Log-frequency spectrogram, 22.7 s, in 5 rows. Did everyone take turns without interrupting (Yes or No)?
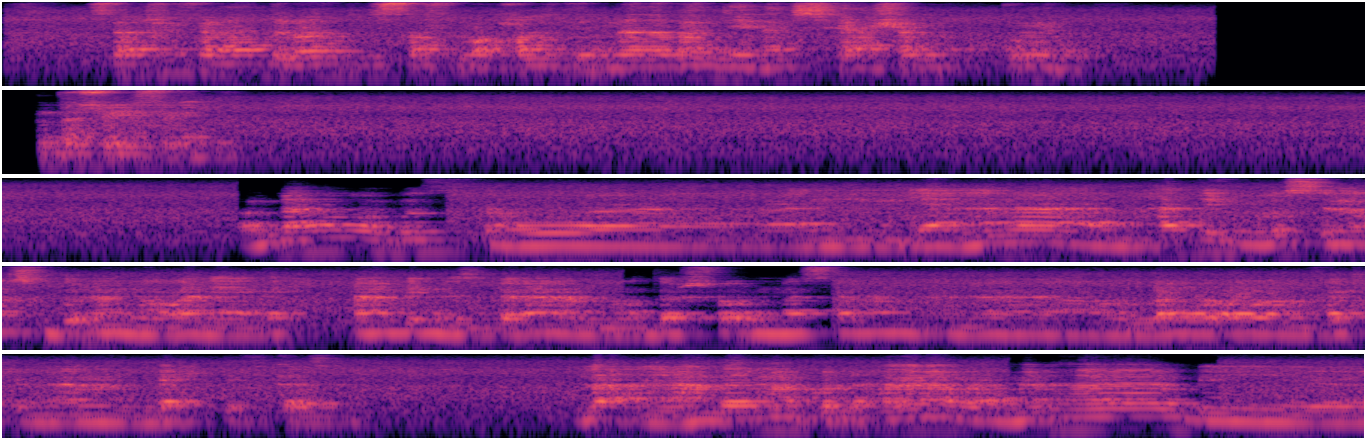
Yes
